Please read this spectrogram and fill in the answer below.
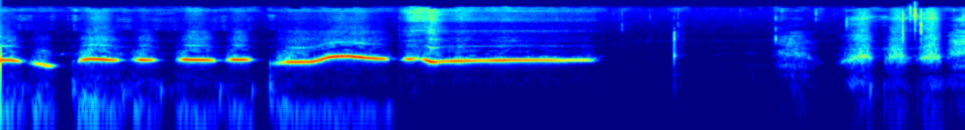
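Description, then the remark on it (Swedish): A person whistles with two pouches of snus in the mouth: a quick run of short notes, then a longer wavering tone, with wet, mouthy chewing noises underneath; after a pause come faint scattered clicks and rustles. “Jag funderar på om jag ska spotta snusen för att kunna vissla här.”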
